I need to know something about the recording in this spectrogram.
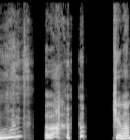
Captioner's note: laughs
